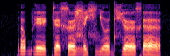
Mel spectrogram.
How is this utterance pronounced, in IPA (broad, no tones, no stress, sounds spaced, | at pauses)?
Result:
ɾ ɤ bʱ eː k ɛ x œ ɮ ɛ ç ʎ ɤː d ç œː x ɾ ɜ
